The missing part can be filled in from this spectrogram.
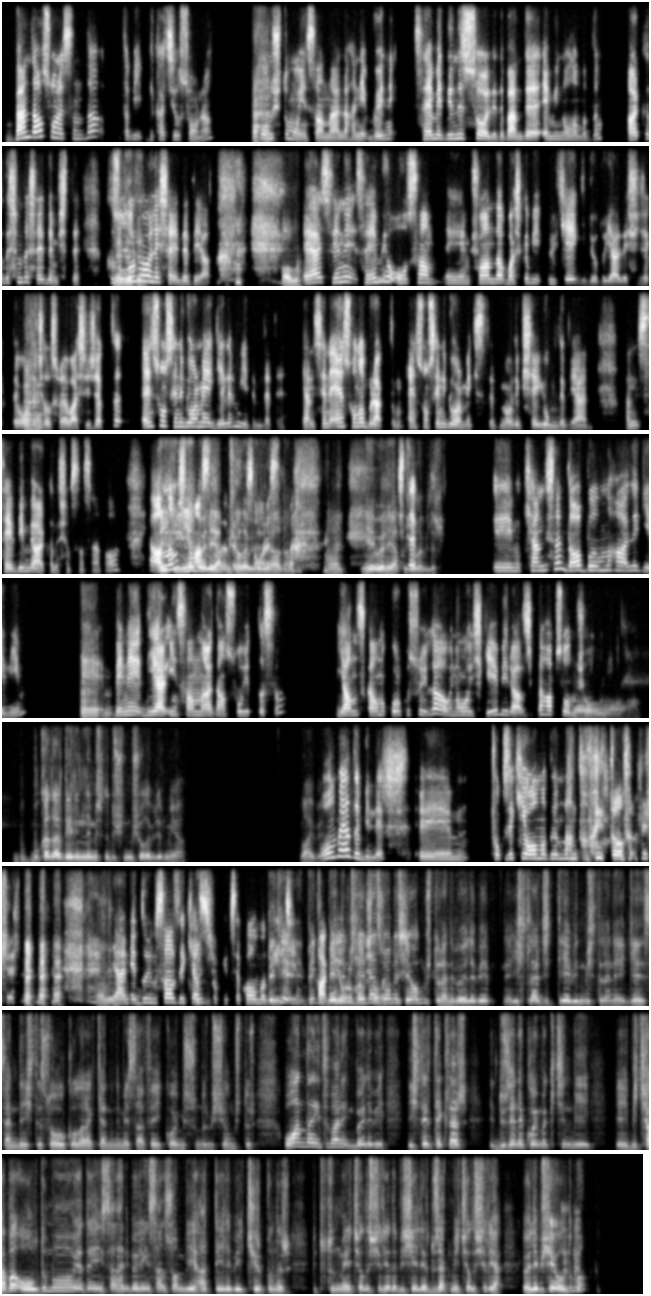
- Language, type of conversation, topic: Turkish, podcast, Bir ilişkiye devam edip etmemeye nasıl karar verilir?
- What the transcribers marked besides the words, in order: chuckle; unintelligible speech; background speech; chuckle; drawn out: "O!"; laughing while speaking: "olmadığından dolayı da olabilir"; chuckle; laughing while speaking: "Anladım"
